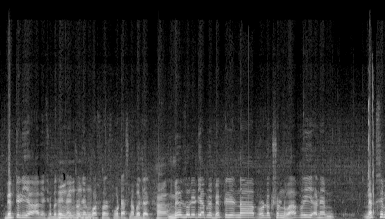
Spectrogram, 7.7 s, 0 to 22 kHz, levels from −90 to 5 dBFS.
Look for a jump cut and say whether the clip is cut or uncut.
uncut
